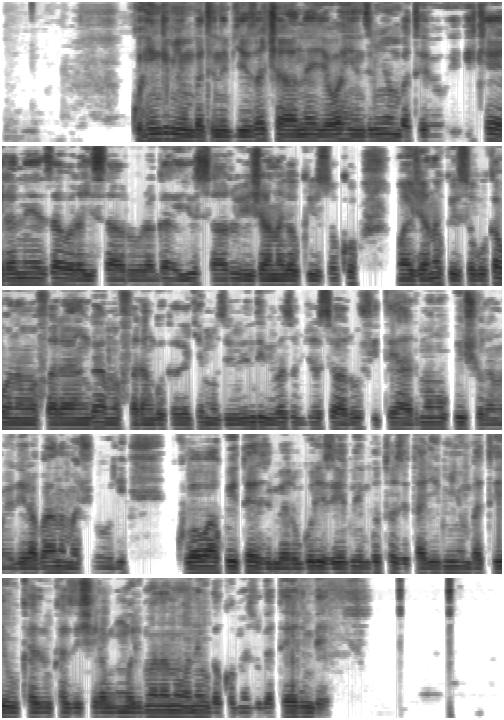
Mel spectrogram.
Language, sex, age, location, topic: Kinyarwanda, male, 25-35, Musanze, agriculture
